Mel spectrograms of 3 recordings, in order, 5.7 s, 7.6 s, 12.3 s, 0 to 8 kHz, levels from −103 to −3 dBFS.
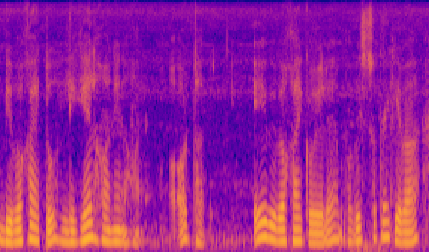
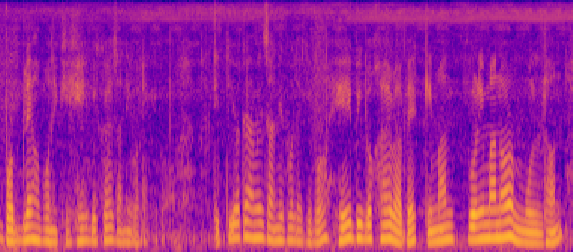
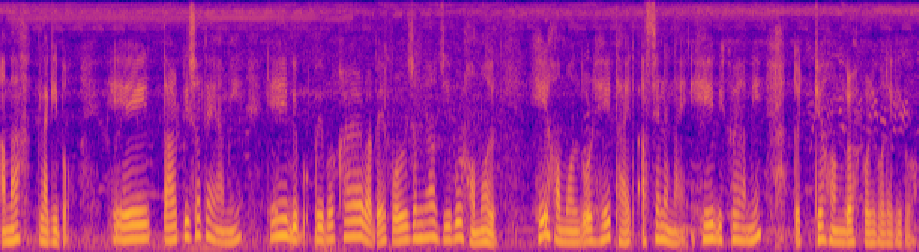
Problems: none marked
